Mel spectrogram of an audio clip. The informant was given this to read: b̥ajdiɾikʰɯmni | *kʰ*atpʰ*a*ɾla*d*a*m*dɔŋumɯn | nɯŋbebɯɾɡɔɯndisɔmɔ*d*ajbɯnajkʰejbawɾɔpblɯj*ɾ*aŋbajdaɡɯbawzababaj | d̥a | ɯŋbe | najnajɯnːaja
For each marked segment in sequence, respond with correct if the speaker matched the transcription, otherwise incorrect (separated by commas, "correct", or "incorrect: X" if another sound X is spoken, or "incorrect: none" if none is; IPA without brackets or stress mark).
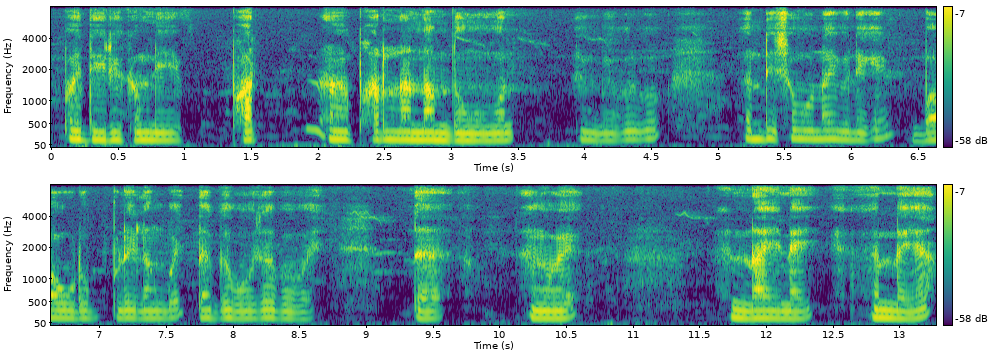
incorrect: pʰ, correct, incorrect: n, correct, incorrect: n, incorrect: l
